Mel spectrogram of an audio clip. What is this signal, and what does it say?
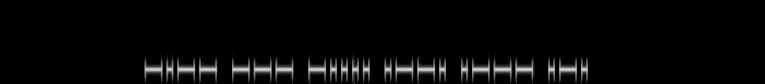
Morse code, heard as a keyed tone, about 22 wpm, 700 Hz. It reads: YO6PJR
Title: DXCC-100 Call Signs - 6 Characters - 22wpm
